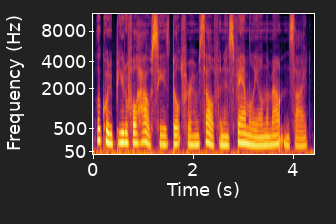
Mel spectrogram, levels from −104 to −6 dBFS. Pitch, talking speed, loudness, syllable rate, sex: 175 Hz, 230 wpm, -18 LUFS, 5.7 syllables/s, female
